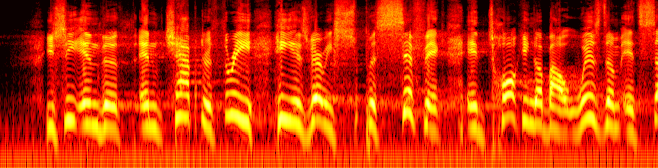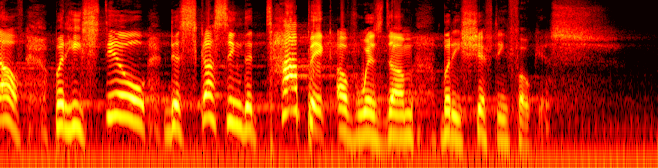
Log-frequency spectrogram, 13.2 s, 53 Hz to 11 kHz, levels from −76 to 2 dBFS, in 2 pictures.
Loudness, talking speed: -13 LUFS, 130 wpm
